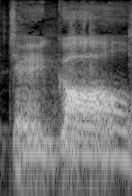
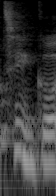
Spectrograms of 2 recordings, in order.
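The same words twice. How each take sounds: First: The word is said loudly and with big energy. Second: The word is said softly and small. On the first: It is a big, dramatic sound. The speaker calls it right. "In big font, it says, tinkle!" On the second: It is a small, minor sound. The speaker calls it wrong. "A little tinkle"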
